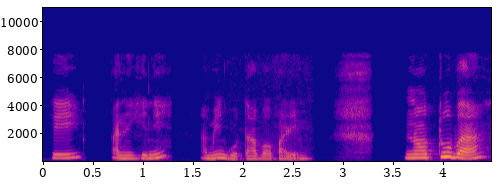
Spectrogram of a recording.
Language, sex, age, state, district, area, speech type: Assamese, female, 45-60, Assam, Biswanath, rural, spontaneous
